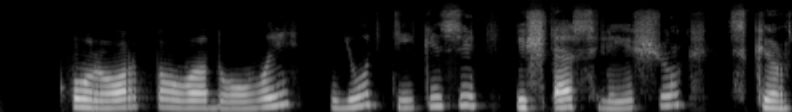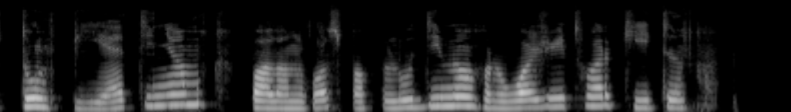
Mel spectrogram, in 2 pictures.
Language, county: Lithuanian, Panevėžys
